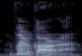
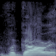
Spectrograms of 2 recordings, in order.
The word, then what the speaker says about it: Vergara: a town in spain vergara like sofia vergara okay vergara and zulady is easy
